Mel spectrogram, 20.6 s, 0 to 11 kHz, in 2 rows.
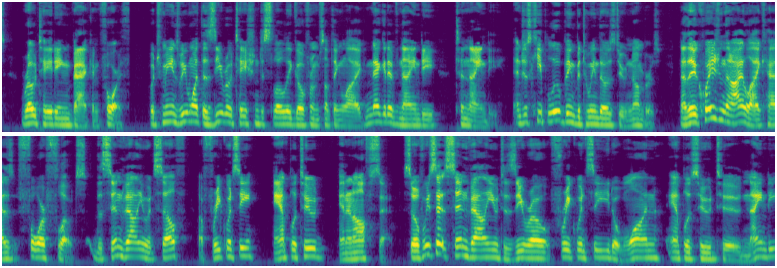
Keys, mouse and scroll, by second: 1.6-8.1 drag, 8.4 ctrl+z, 9.1 z, 10.0 click, 11.1 right click, 11.5 click, 12.6 click, 13.6 click, 14.5 click, 15.1 click, 17.2 click, 19.1 click, 20.5 click.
